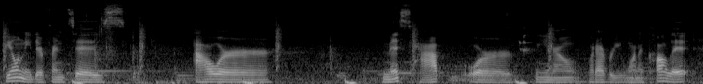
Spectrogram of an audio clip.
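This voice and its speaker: A woman's voice: very deep voice, steady tone, measured pace. A woman from Guam talking casually and reflectively in an interview, candid and conversational, with emphasis on key words. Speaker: interviewee, freelance designer and builder. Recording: background music under the voice. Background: music.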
